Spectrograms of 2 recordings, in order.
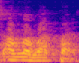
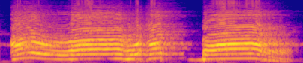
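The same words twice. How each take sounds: First: The vowel after the b is kept short. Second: The vowel after the b is drawn out long. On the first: The speaker calls it right. "Harus Allahu Akbar" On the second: The speaker calls it wrong. "Tidak memanjangkan huruf ba"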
